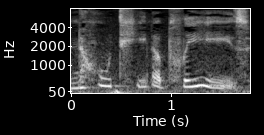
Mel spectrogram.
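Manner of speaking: whispering plaintively. One woman pleads with another not to leave, in a plaintive whisper. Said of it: "she whispered plaintively".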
